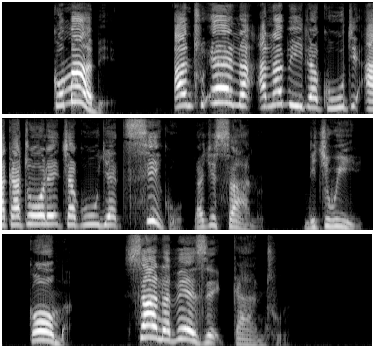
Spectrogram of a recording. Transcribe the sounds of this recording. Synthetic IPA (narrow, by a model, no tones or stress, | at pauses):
kɔmaɓɛ | antʰuʔɛnaʔanapitakutiʔakatɔlɛt͡ʃak̬uɗjat͡sʰikulat͡ʃisa̰nu | ndit͡ʃiwiːɾi | kɔma̰ | sanapɛzɛkaːntʰu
